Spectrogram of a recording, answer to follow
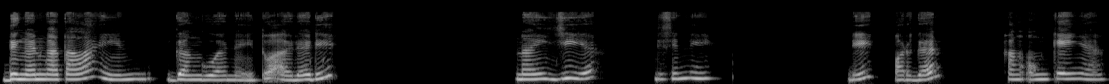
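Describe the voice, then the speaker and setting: A woman tutor giving an explanatory lesson, stepping through technical terms and glossing each one, with frequent soft tag questions. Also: fairly high pitch, slow, long pauses, dry recording, clean studio sound. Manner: explains step by step, drops in foreign technical terms and glosses them. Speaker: exam prep tutor.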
